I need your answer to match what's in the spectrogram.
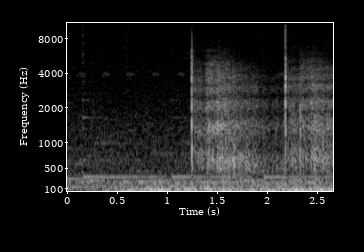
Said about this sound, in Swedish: Då och då hör du skottsalvor och ser enstaka spårljus fara iväg som omvända stjärnfall genom natthimlen.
